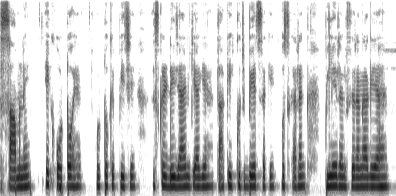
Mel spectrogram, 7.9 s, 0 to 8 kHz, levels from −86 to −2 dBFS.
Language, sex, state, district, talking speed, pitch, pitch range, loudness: Hindi, male, Jharkhand, Ranchi, 180 wpm, 155 Hz, 150-155 Hz, -18 LUFS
